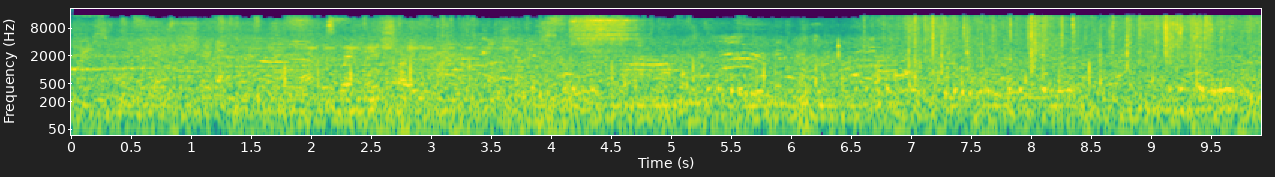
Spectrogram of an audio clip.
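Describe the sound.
Pigeons coo in the heart of London's West End, with soft, repeated low coos over a steady bed of busy city noise and voices.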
